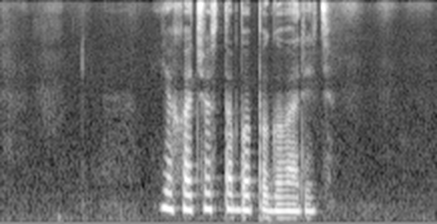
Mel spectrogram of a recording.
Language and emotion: Russian, neutral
